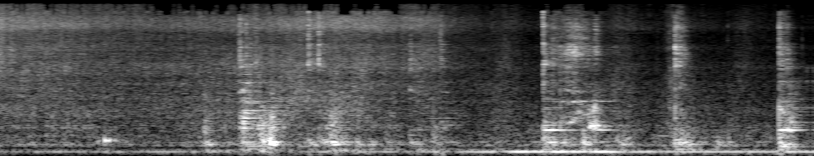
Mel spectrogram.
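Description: Shrimp masala stir-fries in a pan with a constant sizzle beneath it. A utensil scrapes and clinks against the metal in irregular bursts, some of them sharp and loud. No one speaks.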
